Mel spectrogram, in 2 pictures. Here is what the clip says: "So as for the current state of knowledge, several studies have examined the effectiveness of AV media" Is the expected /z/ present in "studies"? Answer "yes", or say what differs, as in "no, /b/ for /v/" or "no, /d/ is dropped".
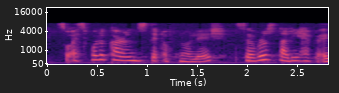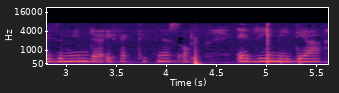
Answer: no, /z/ is dropped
